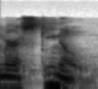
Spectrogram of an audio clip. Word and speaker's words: maraschino: When I talk about maraschino liqueur, there's a couple of brands that make, I'm going to say it properly, sorry, a maraschino liqueur.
